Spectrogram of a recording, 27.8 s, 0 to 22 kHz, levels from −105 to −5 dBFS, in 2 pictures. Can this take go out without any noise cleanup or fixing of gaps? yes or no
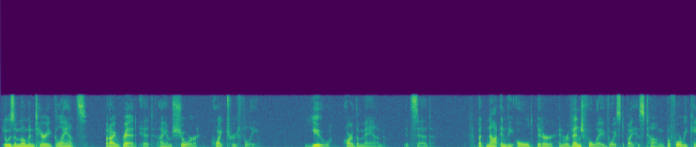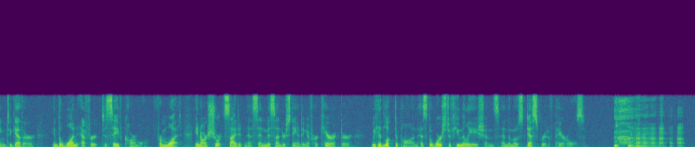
no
